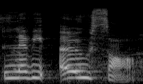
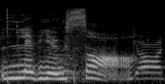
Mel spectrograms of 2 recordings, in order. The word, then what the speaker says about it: Leviosa: take someone's eye out besides you're saying it wrong it's leviosa not leviosa you doing then if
